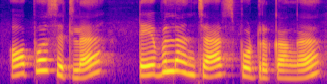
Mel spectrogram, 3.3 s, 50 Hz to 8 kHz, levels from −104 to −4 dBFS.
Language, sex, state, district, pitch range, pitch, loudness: Tamil, female, Tamil Nadu, Nilgiris, 220-315 Hz, 280 Hz, -13 LUFS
